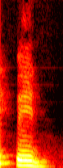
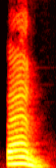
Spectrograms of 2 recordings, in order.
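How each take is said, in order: First: Said in the usual way. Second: पेन with an open vowel, like English "pan"; mispronounced पेन. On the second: Shown as a demonstration. Teacher shows pupils the error, open "ai" in पेन. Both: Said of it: "नहीं".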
